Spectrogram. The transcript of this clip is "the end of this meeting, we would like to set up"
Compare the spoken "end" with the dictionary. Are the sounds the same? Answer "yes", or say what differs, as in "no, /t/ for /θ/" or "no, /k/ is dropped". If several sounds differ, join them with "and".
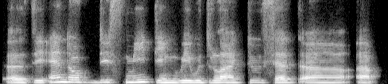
yes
